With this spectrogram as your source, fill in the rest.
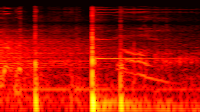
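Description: A football thuds into a goal net.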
